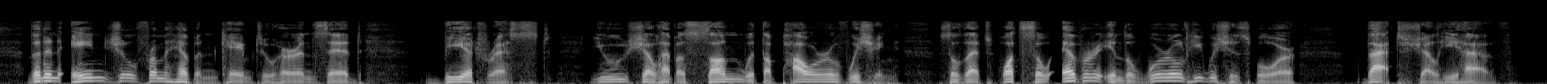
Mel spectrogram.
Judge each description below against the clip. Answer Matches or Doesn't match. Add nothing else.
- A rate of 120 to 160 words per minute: Matches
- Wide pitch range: Matches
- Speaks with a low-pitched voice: Matches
